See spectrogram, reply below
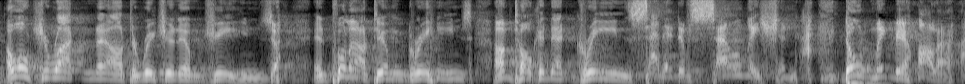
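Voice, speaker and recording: A man voicing a fiery male radio preacher, hollering in drawn-out revival style. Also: high voice, sing-song, creaky, a bit bright, soft background music, pitched above the performer's own voice, full character voice. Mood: fervent.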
